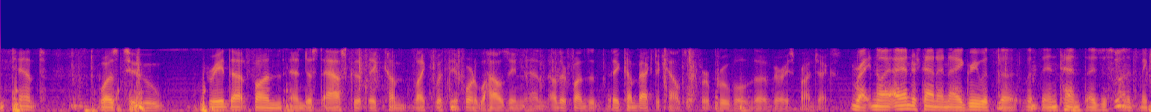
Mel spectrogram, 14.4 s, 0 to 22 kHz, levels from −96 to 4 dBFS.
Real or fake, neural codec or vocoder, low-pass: real; none; 3.6 kHz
